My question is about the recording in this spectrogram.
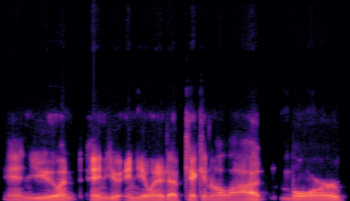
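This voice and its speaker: A man's voice: lowish voice, monotone, moderate pace, bright, forceful tone, clean tone, no echo, highs cut off. Man doing a stammering, flustered airship officer. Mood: defensive. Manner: stammering, apologetic, many restarts.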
